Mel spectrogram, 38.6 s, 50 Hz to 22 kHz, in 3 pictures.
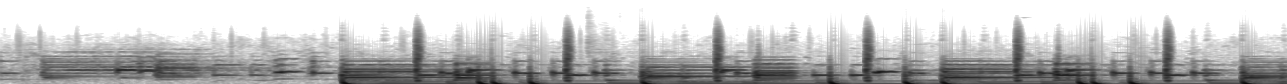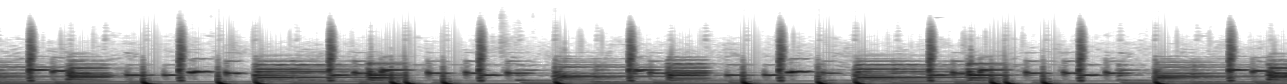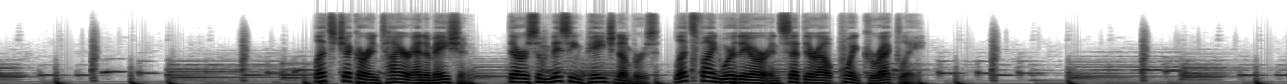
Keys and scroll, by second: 2.8 o, 5.1 Delete, 6.4 Delete, 11.5 super+s, 18.7 super+s, 21.7 space, 29.1 space, 29.5 super+s.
